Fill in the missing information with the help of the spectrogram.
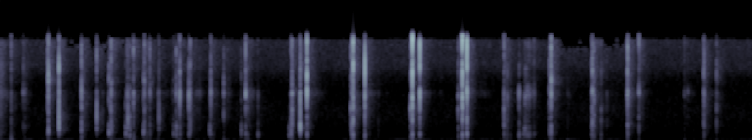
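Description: Long, pointed pastel acrylic press-on nails tap and click on a clear plastic phone case that has acrylic nails glued onto it, close to the camera. Sharp, bright clicks come in quick, irregular bursts with brief scratching between them, over a steady low hum.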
